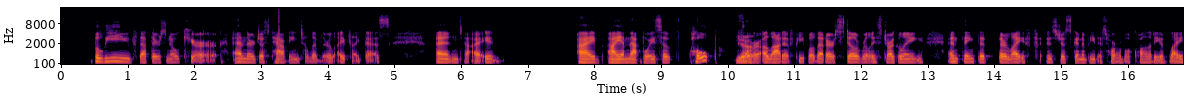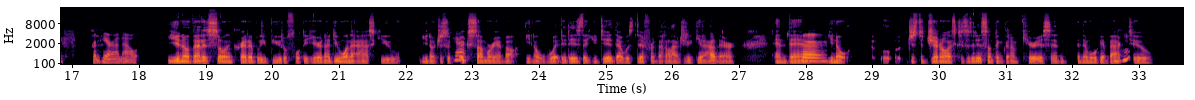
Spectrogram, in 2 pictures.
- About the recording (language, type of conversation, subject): English, unstructured, How can I stay hopeful after illness or injury?
- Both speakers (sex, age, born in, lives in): female, 50-54, United States, United States; male, 20-24, United States, United States
- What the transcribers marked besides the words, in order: other background noise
